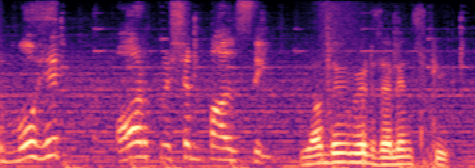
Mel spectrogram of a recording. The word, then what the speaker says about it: Volodymyr Zelensky: Vladimir Zelensky. Volodymyr Zelensky, says Krishan Pal, and such a nice pronunciation as well.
